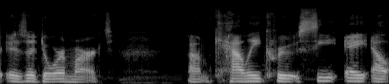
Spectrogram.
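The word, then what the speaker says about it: Calicroup: a door marked um cali crew c-a-l-i-c-r-o-u-p cali crew c-r-o-u-p it's not croup it's crew but that's how it's spelled my microphone's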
